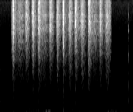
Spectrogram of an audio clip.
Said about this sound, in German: Was du jetzt gerade gehört hast, ist übrigens ein neuer Jingle von mir. Ähm, dieses. Das trennt jetzt nämlich die, ähm, ja, die verschiedenen Teile einer Episode voneinander ab und äh, gibt dir und deinem Gehirn das Signal, wieder wach zu werden,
